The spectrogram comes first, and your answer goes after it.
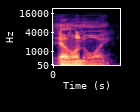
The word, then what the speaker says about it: Illinois: Like when I say Illinois, I know that it's Illinois. I know that's French and that the S is not. You're not supposed to pronounce.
